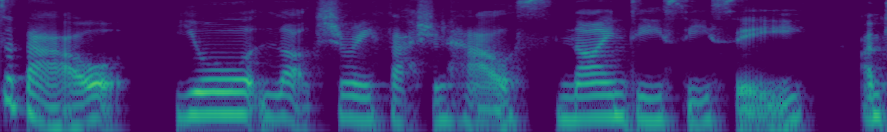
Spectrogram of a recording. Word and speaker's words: 9DCC: So tell us about your luxury fashion house, 9DCC. I'm saying it correctly, 9DCC.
